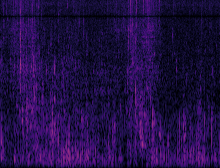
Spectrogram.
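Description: Wind buffeting the microphone, with choppy sea water lapping and slapping against a small boat.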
